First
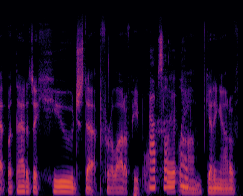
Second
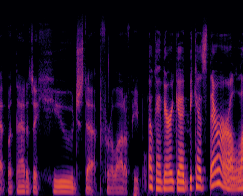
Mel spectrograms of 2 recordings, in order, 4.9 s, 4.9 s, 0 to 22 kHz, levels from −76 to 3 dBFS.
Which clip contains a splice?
second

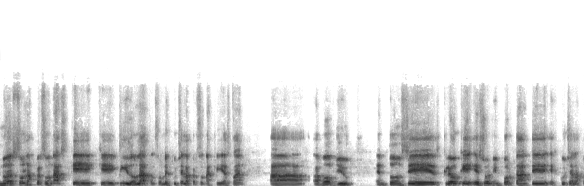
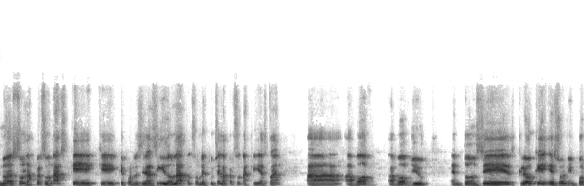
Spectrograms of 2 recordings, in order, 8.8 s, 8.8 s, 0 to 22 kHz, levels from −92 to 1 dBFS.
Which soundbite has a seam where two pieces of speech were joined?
first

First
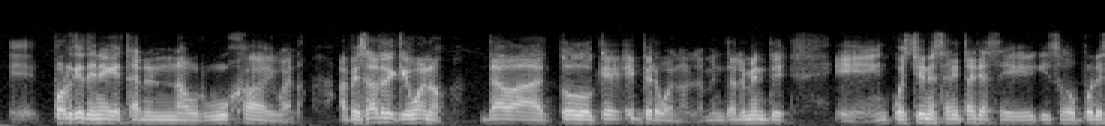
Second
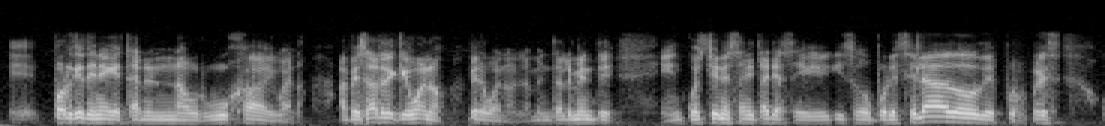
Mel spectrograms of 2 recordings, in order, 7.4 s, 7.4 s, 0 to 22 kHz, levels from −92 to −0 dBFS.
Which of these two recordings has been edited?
second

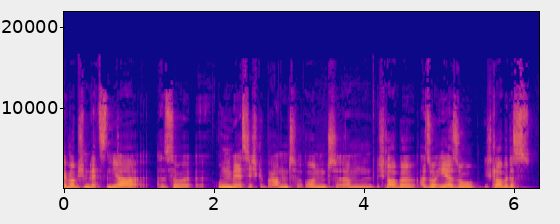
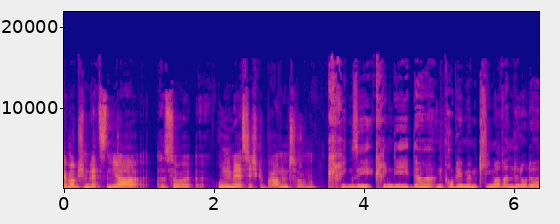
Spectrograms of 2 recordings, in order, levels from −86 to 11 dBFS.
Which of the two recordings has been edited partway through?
second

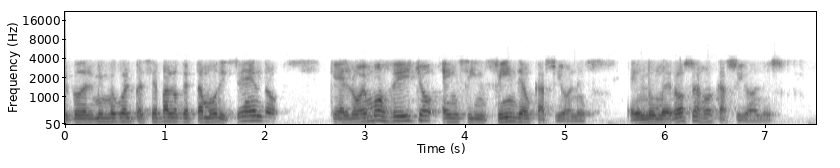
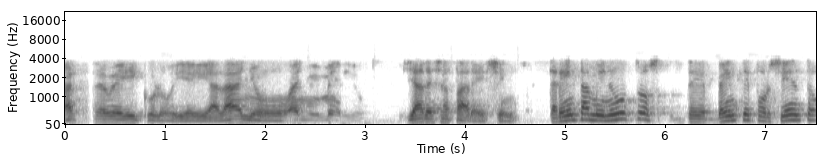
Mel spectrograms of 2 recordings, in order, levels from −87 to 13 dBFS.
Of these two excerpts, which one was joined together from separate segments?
second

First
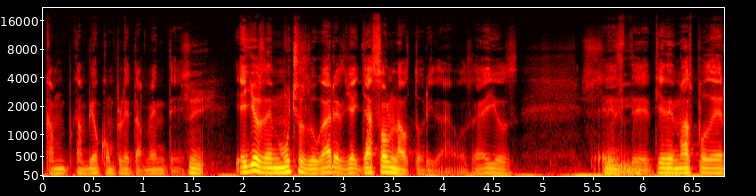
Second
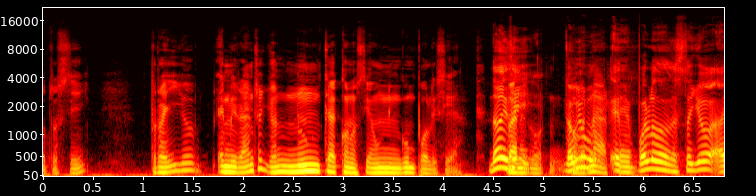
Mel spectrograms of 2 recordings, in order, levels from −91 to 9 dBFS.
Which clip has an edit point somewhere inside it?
second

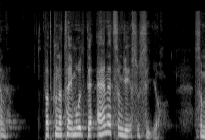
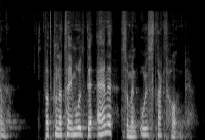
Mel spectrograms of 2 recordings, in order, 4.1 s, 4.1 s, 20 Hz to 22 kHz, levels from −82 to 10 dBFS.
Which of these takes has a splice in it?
second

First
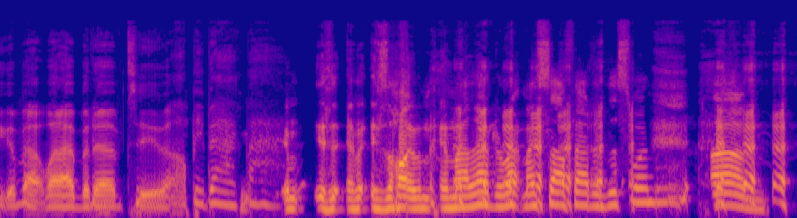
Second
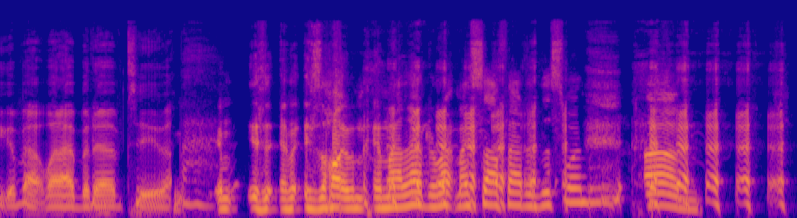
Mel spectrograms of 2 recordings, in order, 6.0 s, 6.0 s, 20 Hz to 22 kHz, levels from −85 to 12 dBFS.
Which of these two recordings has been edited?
second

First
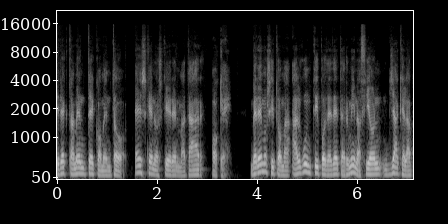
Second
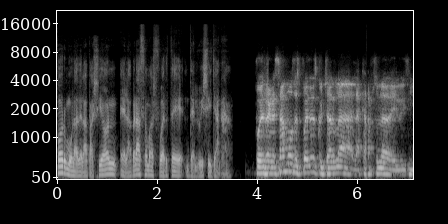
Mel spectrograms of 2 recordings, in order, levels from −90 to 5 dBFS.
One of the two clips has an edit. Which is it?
first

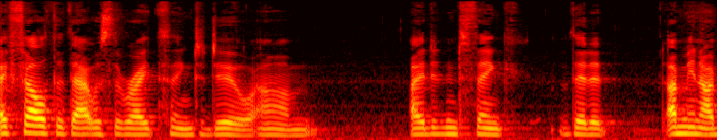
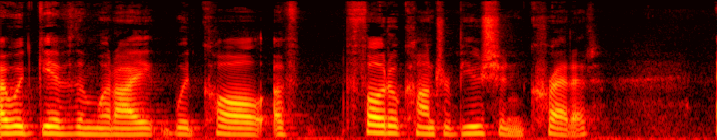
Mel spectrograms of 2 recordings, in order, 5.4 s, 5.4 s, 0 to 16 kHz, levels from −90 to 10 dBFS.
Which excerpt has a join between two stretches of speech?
first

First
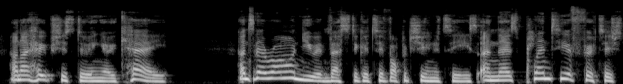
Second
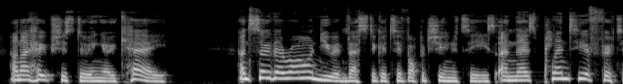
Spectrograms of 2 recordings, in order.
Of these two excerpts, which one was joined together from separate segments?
first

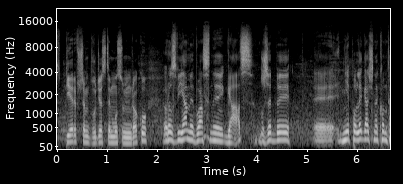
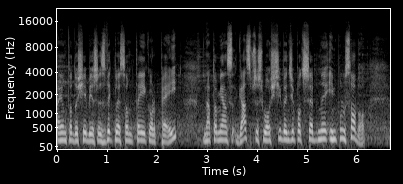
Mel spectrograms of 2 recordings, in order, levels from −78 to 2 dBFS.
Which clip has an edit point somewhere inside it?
first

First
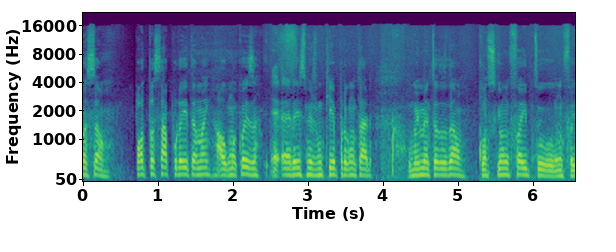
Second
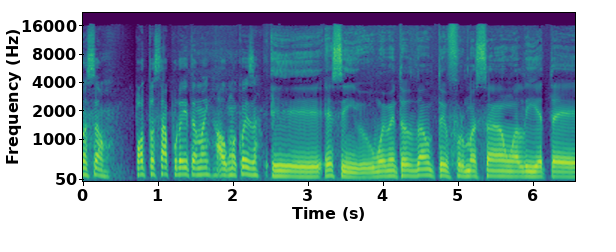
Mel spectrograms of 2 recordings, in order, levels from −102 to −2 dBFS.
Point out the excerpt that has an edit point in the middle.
first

